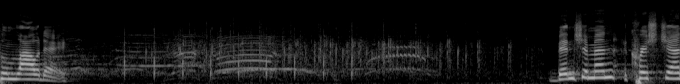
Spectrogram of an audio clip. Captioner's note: attendees cheering and clapping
